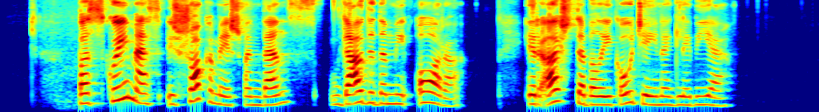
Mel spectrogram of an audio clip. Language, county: Lithuanian, Marijampolė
